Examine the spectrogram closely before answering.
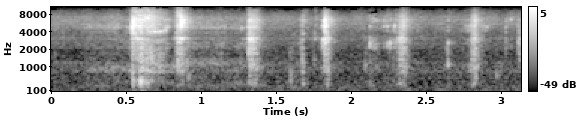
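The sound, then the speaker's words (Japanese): Chewing and crunchy biting on food: a few soft, crisp bites at irregular intervals, fairly faint, with no talk. “もうちょい食べ終わるから食べてからするか。”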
